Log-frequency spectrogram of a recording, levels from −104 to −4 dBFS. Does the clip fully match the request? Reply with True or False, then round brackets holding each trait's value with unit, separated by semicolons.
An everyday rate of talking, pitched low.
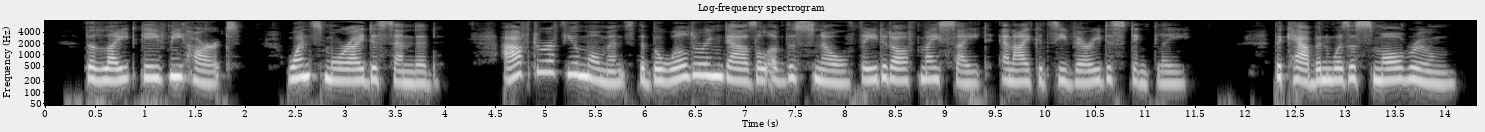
False (145 wpm; 215 Hz)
